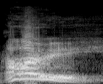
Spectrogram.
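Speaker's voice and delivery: loud, drawn-out booming cry; booming ghostly voice. Acted. Summoned spirit voice rises from the illusion, booming. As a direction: boom it out like a risen warrior. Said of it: "you hear a voice come booming".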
